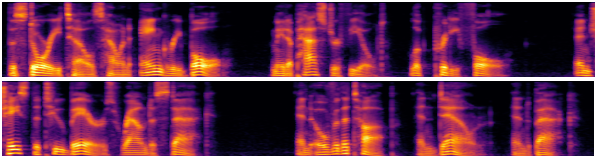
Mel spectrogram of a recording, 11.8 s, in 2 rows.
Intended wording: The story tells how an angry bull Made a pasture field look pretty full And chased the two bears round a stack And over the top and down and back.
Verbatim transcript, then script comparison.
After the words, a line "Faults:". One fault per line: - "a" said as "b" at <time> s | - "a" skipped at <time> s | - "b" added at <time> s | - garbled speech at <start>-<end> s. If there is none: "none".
The story tells how an angry bull Made a pasture field look pretty full And chased the two bears round a stack And over the top and down and back.
Faults:
none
